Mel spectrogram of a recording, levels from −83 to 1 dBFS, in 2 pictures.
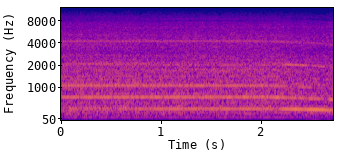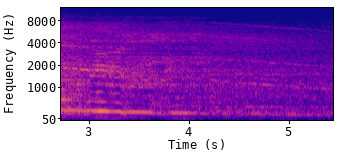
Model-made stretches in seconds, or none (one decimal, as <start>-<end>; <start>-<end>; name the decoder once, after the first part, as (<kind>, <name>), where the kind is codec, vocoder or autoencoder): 3.0-4.2 (codec, SNAC)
